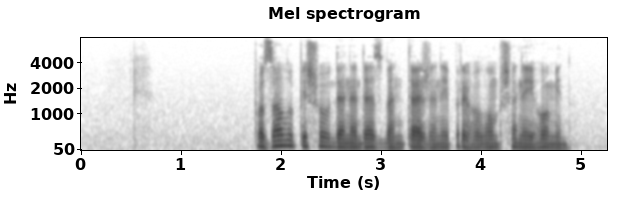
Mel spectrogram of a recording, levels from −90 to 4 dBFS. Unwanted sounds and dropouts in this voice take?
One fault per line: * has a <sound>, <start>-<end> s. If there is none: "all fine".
all fine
